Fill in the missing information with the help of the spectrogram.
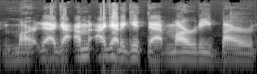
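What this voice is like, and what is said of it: Imitates another person's accent. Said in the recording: “I was using that Darlene's uh, accent”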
